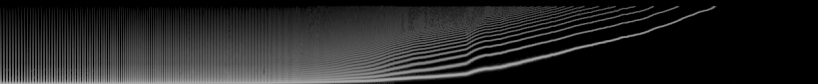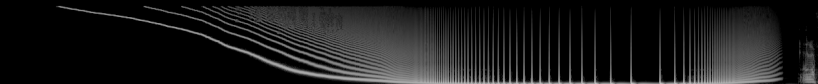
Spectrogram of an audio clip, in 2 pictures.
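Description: A single oscillator of a Moog System 55 modular synthesizer, a low buzzy tone rich in overtones, swept smoothly up in pitch until it rises out of hearing for about a second and a half. It then sweeps back down until, near the end, it slows into a train of separate clicks that get further apart.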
